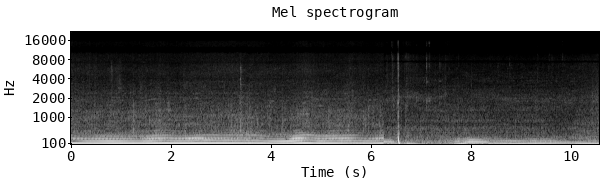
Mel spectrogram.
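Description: Jeep engine running at low crawling speed on a rough trail, with a brief rev about four and a half seconds in. Partway through, the engine sound drops lower, a single sharp knock is heard, and another short rev follows near eight seconds.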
